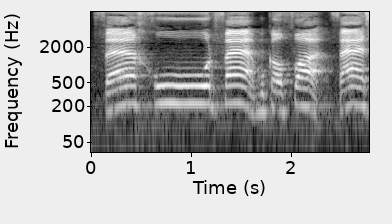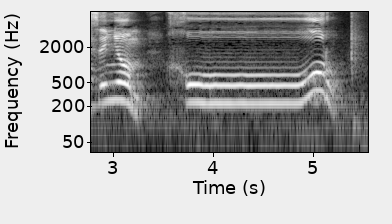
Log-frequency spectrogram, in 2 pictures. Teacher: Ra dimatikan, dan sifat ra di sini tebal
